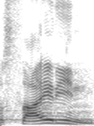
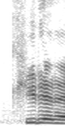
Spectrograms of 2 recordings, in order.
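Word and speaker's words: Cyrene: 구레네, 영어 발음으로 사이린 그렇게 읽는데 이미 말씀드렸죠. 그대로 라틴어식으로 읽어보면 퀴레네 학파 들어보셨어요?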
